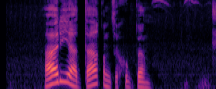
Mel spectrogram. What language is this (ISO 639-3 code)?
kbd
